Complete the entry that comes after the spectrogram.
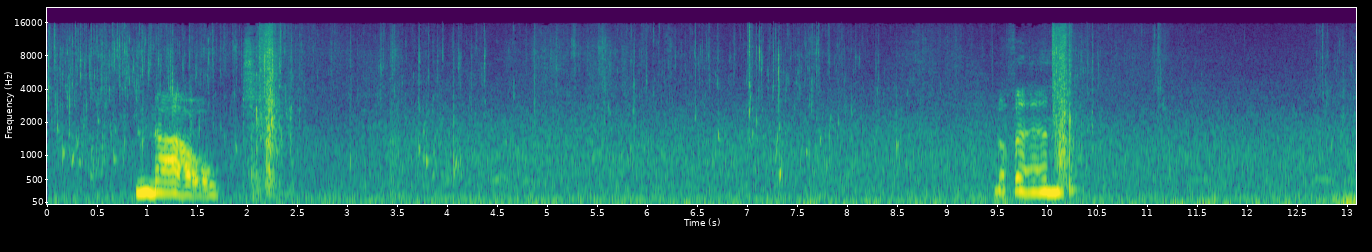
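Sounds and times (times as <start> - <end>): trap splashing out of water: 0.0 - 8.6, 10.0 - 11.2
water trickling and dripping: 0.0 - 9.5.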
